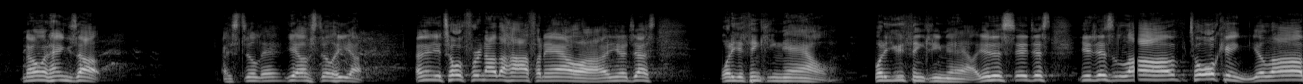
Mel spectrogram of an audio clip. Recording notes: This was recorded in our Melbourne East service on the 5th of February, 2023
